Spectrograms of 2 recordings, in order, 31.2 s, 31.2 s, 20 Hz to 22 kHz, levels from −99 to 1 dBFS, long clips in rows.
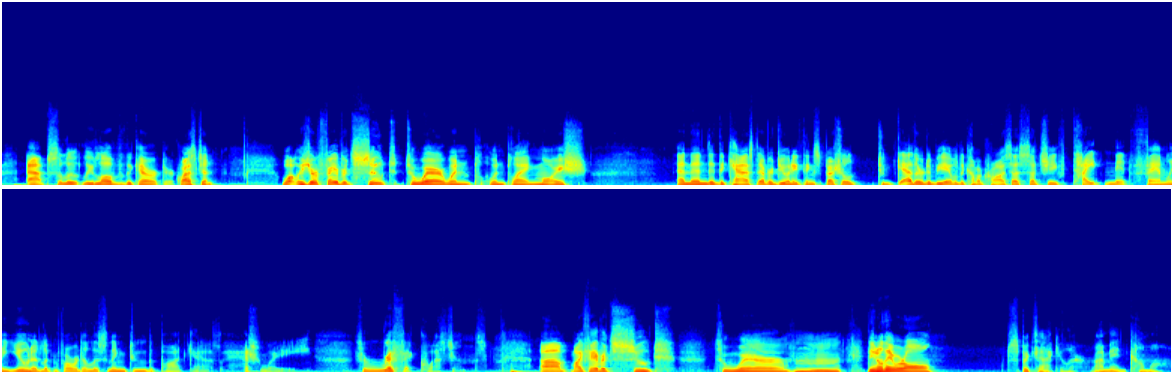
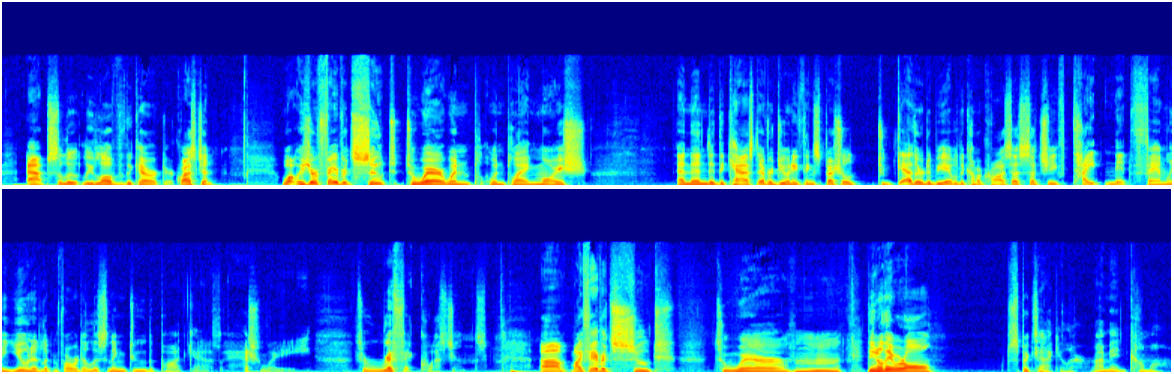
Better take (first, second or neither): second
